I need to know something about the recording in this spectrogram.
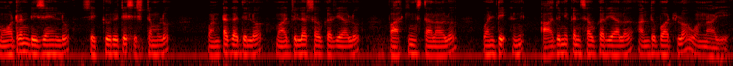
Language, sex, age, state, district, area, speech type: Telugu, male, 30-45, Andhra Pradesh, Palnadu, urban, spontaneous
